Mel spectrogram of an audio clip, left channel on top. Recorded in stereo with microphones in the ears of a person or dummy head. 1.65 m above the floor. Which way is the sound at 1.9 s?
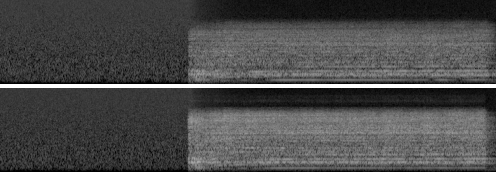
85° right.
